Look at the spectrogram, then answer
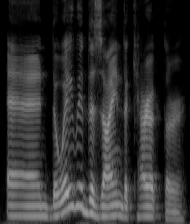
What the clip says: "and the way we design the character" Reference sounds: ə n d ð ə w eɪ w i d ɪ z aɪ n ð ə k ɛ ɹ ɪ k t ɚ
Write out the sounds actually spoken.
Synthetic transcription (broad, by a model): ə n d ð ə w eɪ w i d ɪ z aɪ n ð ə k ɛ ɹ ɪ k t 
